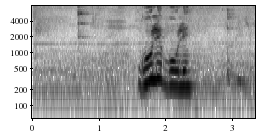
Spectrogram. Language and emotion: Russian, neutral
